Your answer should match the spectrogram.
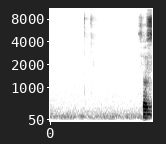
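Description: Two quick clicks of a computer mouse a little under a second in, picking a font size from a dropdown list.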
